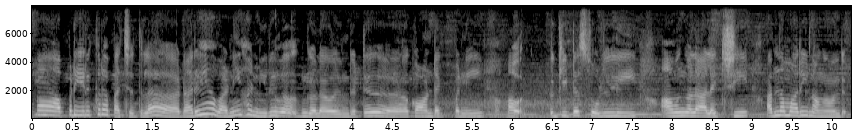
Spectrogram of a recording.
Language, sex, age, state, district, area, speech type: Tamil, female, 45-60, Tamil Nadu, Tiruvarur, rural, spontaneous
